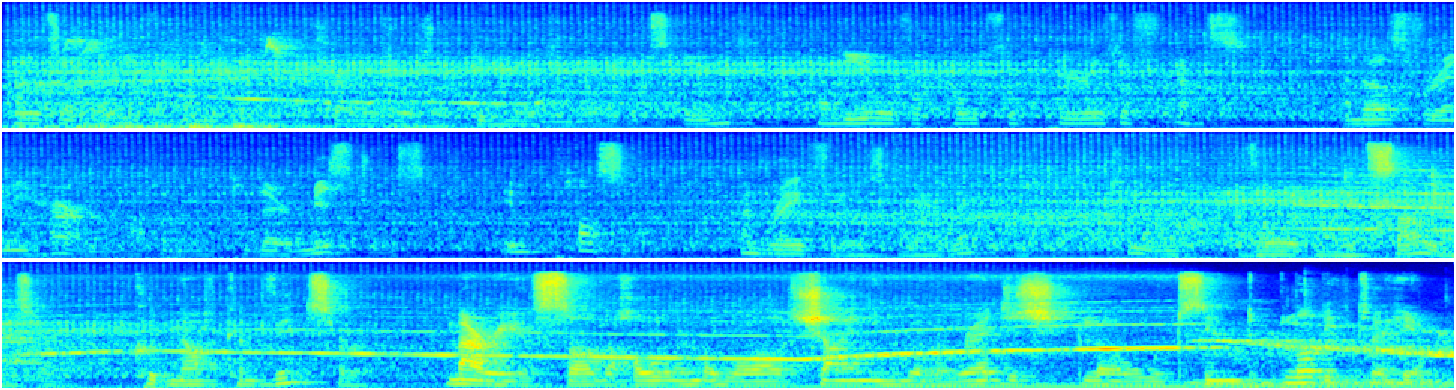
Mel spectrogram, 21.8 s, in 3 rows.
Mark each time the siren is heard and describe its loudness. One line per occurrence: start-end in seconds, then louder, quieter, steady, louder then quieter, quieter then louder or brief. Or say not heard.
0.0-3.0 brief
13.7-21.7 louder.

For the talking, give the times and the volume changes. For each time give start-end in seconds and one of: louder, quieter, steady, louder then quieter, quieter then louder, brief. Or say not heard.
0.0-21.7 louder.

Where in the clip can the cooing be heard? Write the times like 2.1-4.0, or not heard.
not heard.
